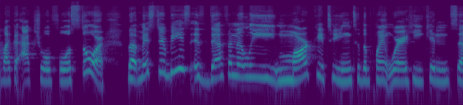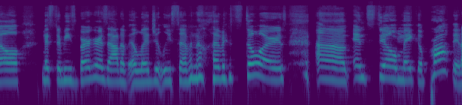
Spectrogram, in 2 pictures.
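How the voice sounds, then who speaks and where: A woman's voice: medium pitch, a bit bright. A woman attorney hosting a casual live stream, explaining a legal case plainly and reading chat aloud, sounding stuffy from a cold. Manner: chatty, explains legal terms plainly, reads chat aloud, laughs often.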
